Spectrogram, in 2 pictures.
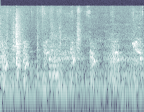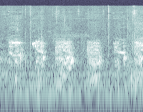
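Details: Three-week-old puppies from a litter of Jack and Puzzle whimpering: short, high, squeaky whines strung together quickly and unevenly, roughly two a second, over soft rustling and small clicks.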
